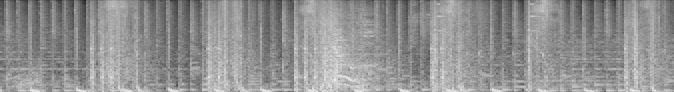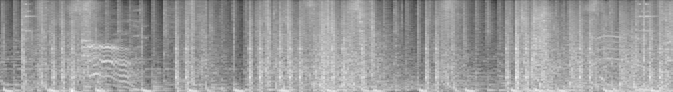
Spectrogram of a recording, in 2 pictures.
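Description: Rapid, loud bursts of gunfire from the police video game The Precinct crackle almost without pause, with shots overlapping in dense volleys.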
